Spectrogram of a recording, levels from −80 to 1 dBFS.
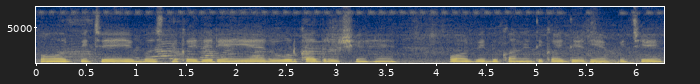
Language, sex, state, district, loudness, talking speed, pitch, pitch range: Hindi, female, Rajasthan, Barmer, -14 LUFS, 210 wpm, 225 Hz, 225-230 Hz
